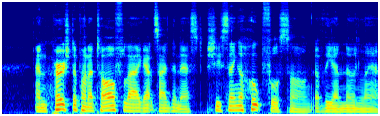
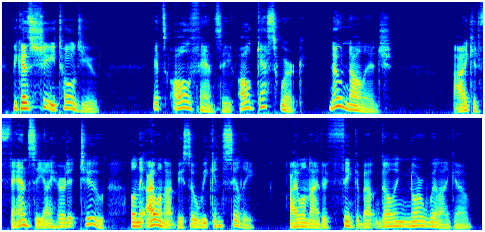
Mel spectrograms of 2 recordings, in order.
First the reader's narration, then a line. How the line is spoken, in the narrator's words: cried the brother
